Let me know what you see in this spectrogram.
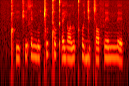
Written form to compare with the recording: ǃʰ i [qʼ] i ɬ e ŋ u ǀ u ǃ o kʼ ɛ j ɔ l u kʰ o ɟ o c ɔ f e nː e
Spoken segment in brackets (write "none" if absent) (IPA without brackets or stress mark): kʼ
